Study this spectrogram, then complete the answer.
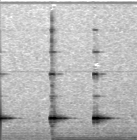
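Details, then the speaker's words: Oven after a power cut, timer reset to factory default: three short high electronic beeps as timer is reset to manual mode, then faint low hum; red light now comes on. "you can now see that the little red light comes on now this is not a problem this just means that you need to reset the timer to the manual setting"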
